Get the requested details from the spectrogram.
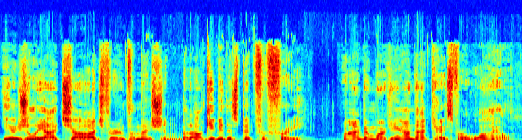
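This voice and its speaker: Game's noir private eye: weary, sly, gravelly, with hugely dramatic pitch swings. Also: male voice, big pitch swings, normal speed, soft background music, full character voice. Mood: guarded, knowing. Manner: noir detective delivery, theatrical and insinuating. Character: world-weary male private detective with noir flair. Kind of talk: video game dialogue acting.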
